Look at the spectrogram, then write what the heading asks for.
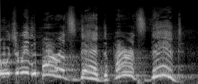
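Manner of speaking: very high, fast, stunned outburst; shocked disbelief. Retold or imitated. Pet store owner hearing the parrot died, high and stunned. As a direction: shriek the disbelief. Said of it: "He said".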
